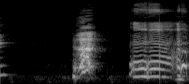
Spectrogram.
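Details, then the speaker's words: Mother's hiccups: a sudden sharp catch of breath, followed by a child's voiced laugh-like sound as the child laughs at them; hiccups. "why you laughing at hiccups"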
